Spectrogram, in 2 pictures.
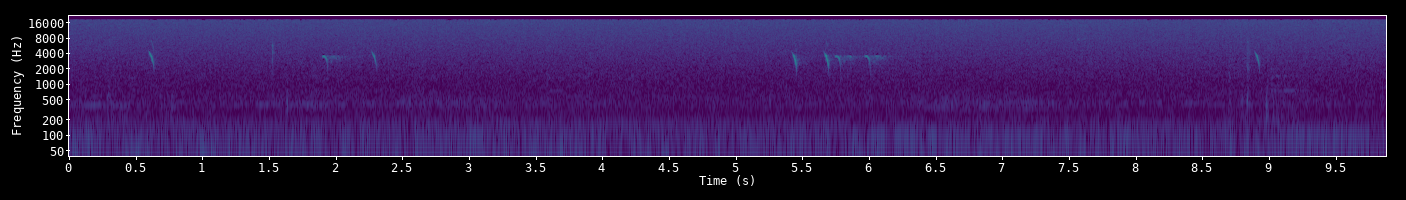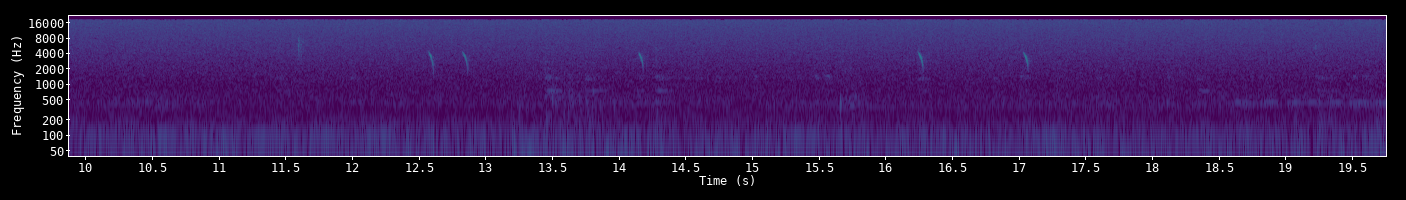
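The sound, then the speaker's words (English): Short, high-pitched chips of a wild bird of call type 2 ring out at irregular intervals, sometimes in quick pairs, over a steady bed of hiss and low hum. The calls are faint, and no one speaks. “So recording, here's that same type 2 bird, wild bird.”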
